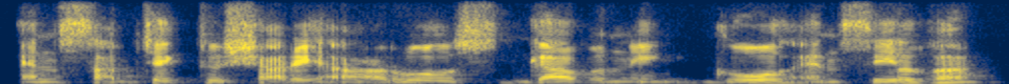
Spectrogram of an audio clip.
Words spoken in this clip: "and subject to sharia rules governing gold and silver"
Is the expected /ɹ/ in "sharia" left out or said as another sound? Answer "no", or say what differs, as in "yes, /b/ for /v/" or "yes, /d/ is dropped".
no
